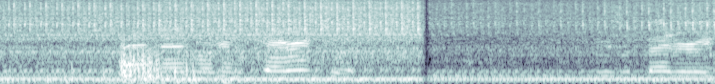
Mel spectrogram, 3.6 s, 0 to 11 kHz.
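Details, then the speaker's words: Daihatsu Hijet 4x4 mini truck with a 660cc three-cylinder that had sat a while and felt down on power. With the valve cover off before adjustment, warming up at idle in cold weather, light quick ticking rides over the idle. Valve tapping from excess valve clearance. "all right so I got the cover off you can hear my valves tapping away"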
